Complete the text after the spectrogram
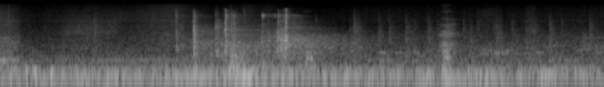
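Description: A metal vault wheel turns and clanks.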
